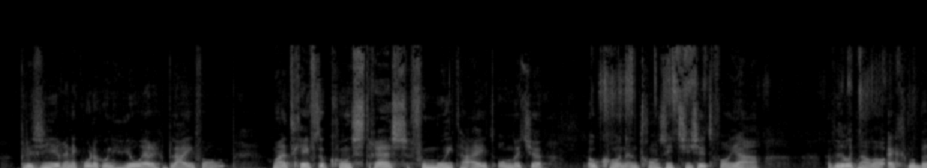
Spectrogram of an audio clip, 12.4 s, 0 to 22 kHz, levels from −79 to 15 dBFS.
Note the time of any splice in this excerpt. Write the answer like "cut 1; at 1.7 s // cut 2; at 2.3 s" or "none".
none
